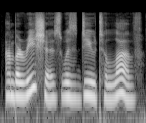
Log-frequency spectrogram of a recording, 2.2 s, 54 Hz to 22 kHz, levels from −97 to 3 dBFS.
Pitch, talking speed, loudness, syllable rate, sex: 200 Hz, 135 wpm, -15 LUFS, 4.0 syllables/s, female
